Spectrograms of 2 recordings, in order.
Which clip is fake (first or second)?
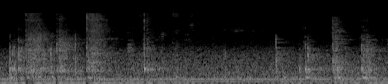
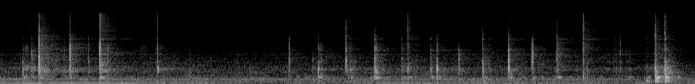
second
